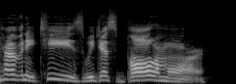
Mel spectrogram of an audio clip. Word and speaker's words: Baltimore: any teas we just Baltimore Balmer I've heard people say Balmer even man that [ __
